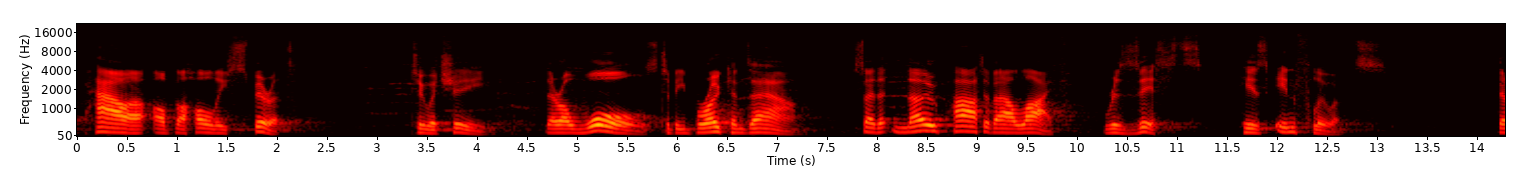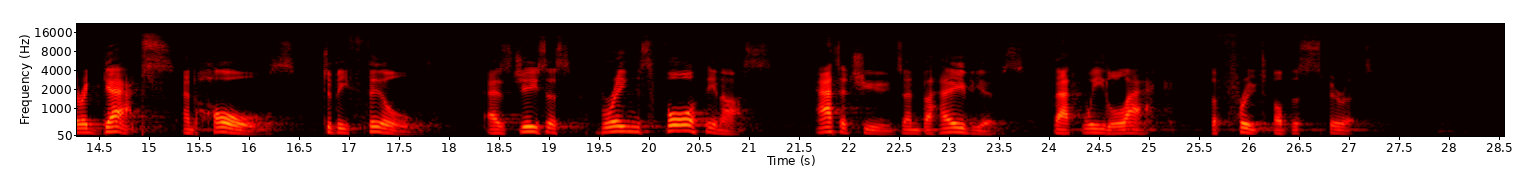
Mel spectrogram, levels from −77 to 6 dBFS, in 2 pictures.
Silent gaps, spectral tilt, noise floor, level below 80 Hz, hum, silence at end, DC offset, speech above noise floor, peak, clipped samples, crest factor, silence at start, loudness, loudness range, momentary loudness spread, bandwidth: none; -4.5 dB/octave; -76 dBFS; -84 dBFS; none; 1.35 s; under 0.1%; 41 dB; -12 dBFS; under 0.1%; 24 dB; 0.05 s; -35 LUFS; 8 LU; 18 LU; 15.5 kHz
